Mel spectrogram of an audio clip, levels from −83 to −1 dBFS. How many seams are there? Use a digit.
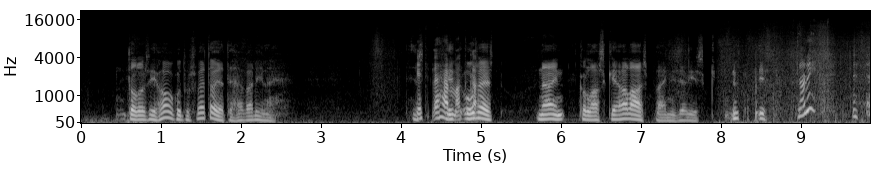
1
